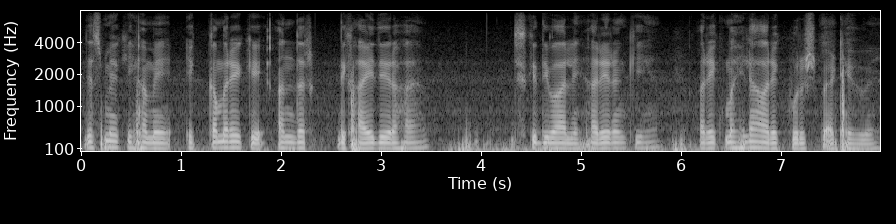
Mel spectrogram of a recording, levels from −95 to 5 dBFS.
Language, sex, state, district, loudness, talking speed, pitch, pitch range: Hindi, male, Bihar, Kishanganj, -20 LUFS, 205 wpm, 115 Hz, 110-120 Hz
